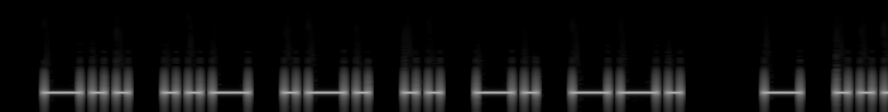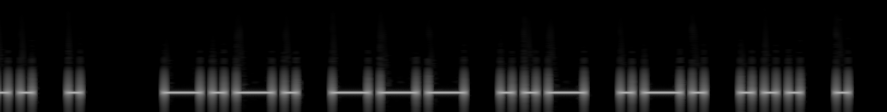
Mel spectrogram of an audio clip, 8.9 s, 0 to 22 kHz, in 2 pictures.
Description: Morse code, heard as a keyed tone, about 20 wpm, 700 Hz. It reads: DURING THE COURSE
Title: Sets of 5 Words Encore 20wpm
